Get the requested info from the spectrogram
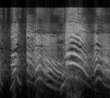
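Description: A woman screaming in quick repeated cries, each rising and falling in pitch, with a louder, higher cry about midway.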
